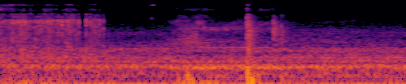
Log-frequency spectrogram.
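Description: Rustling handling noise in the first second, then a single sharp click or tap about two and a half seconds in.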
